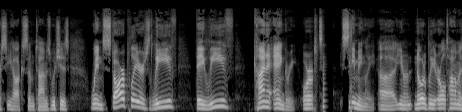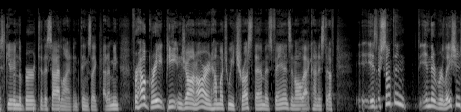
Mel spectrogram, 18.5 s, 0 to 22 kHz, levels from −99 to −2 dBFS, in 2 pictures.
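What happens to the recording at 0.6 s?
Nothing goes wrong at 0.6 s; the speech at that moment plays through intact, with no audible fault.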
